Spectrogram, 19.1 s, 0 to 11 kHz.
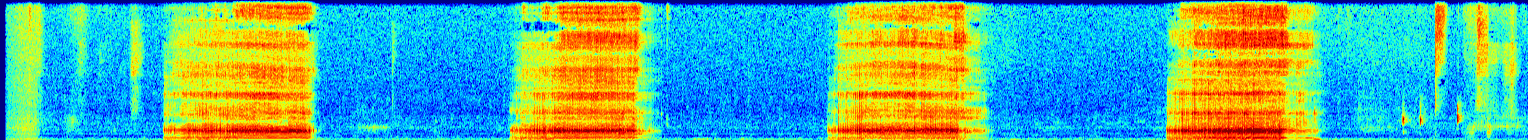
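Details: Snoring loudly: four loud, rough snores on the in-breath, about 15 a minute, with quiet pauses between.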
